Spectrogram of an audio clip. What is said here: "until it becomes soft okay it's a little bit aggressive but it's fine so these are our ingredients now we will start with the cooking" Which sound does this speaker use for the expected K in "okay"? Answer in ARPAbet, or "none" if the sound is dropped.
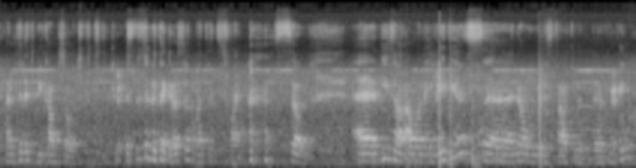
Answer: none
